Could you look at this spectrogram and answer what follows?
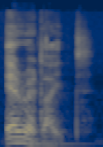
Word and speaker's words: erudite: Erudite. Erudite. The stress is on the first syllable, erudite. This means showing great knowledge or learning.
